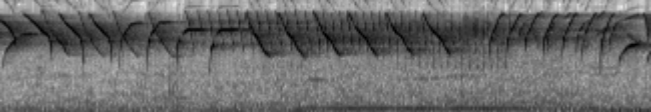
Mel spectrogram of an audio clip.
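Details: Canary lure song to rouse a lazy canary; loud, varied phrases of downward-sweeping whistled notes and rapid rattles, repeated about four times a second, ending in quick rising slurs.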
